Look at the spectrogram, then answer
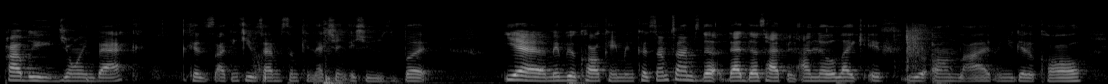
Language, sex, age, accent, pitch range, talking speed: English, female, 20-39, American, 160-195 Hz, 195 wpm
